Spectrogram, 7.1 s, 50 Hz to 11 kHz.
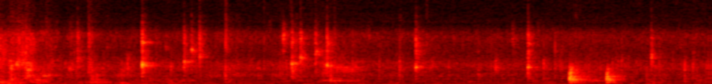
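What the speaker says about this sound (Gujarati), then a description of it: "હું હવે 1 મિનિટ હાથ ધોઈ લઉં." Hands are washed under running water in a home kitchen while medu vada are being made, a quiet trickle with soft, irregular splashes and drips close by, with no voices.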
